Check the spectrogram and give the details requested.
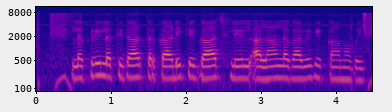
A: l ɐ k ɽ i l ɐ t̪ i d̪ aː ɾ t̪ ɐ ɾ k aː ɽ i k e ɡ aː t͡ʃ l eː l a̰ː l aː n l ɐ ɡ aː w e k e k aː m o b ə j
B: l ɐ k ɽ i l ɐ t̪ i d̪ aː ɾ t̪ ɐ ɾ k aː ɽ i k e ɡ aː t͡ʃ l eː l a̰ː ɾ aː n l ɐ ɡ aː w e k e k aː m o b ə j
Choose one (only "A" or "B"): A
